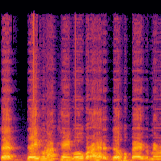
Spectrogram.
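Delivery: ordinary delivery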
